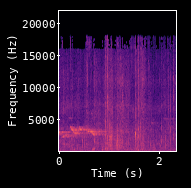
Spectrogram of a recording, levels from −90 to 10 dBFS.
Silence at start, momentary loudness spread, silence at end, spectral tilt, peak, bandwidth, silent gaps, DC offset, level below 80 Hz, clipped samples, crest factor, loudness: 0 s; 11 LU; 0 s; -0.5 dB/octave; -8 dBFS; 18 kHz; none; under 0.1%; -52 dBFS; under 0.1%; 22 dB; -29 LUFS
